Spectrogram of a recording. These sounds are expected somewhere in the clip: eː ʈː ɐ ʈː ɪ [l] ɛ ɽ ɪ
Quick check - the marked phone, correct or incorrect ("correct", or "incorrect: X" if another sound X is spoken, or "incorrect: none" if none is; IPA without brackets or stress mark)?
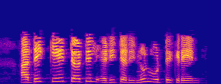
correct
